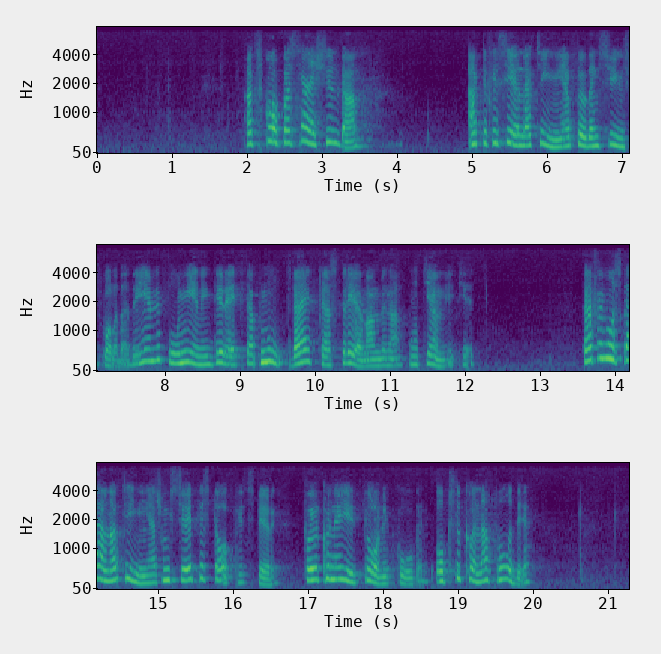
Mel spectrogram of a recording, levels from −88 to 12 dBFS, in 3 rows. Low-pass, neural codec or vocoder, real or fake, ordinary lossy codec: 7.2 kHz; codec, 24 kHz, 0.9 kbps, WavTokenizer, medium music audio release; fake; none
